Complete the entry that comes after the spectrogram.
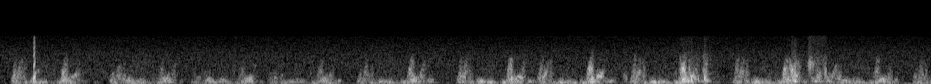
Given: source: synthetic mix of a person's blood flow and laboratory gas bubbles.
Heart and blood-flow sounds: Doppler ultrasound of blood flow; precordium
0.31-0.39 s: bubbles
6.79-7.13 s: bubbles
7.87-8.01 s: bubbles
8.07-8.28 s: bubbles
From the record:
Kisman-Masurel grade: 123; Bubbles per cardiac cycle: 1 to 2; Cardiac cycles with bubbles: 10 to 50%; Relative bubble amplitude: loud (0.450 to 0.775); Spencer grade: 2 (many but less than half of the cardiac periods contain bubble signals, singularly or in groups); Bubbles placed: anywhere in the cardiac cycle

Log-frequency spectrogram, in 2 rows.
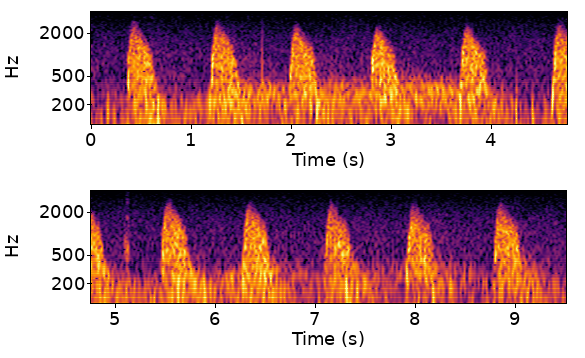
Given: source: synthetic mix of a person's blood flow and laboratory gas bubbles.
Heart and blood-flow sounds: Doppler ultrasound of blood flow; subclavian vein
5.06-5.16 s: bubbles
From the record:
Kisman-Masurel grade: 111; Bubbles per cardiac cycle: 1 to 2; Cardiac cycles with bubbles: 1 to 10%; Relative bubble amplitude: barely perceptible (0.100 to 0.250); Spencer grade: 1 (occasional bubble signal discernible with the cardiac motion signal, with majority of cardiac periods free of bubbles); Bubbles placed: anywhere in the cardiac cycle

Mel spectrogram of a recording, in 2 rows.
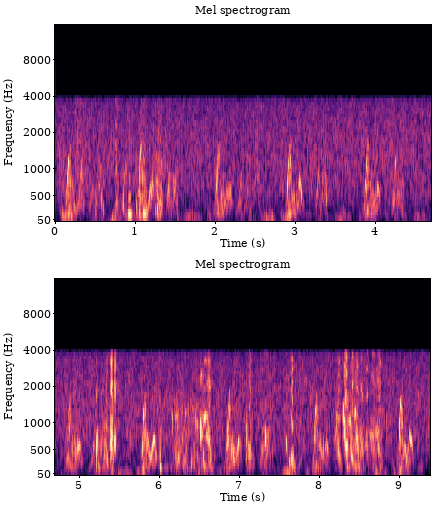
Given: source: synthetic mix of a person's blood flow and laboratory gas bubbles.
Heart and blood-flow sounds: Doppler ultrasound of blood flow; precordium
0.49-0.64 s: bubbles
0.74-1.18 s: bubbles
1.21-1.38 s: bubbles
5.18-5.49 s: bubbles
5.96-6.71 s: bubbles
7.06-7.21 s: bubbles
7.28-7.37 s: bubbles
7.52-7.91 s: bubbles
8.17-8.79 s: bubbles
From the record:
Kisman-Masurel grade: 233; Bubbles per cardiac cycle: several, 3 to 8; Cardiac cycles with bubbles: 50 to 99%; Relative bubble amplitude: loud (0.450 to 0.775); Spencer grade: 3 (all of the cardiac periods contain showers or single bubble signals, but not dominating or overriding the cardiac motion signals); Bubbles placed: only in the low amplitude regions of the cardiac cycle

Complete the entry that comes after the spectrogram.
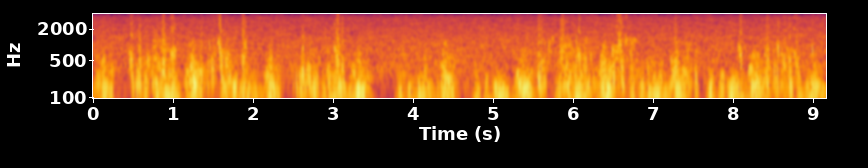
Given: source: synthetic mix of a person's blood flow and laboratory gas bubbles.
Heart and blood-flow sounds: Doppler ultrasound of blood flow; precordium
0.43-1.07 s: bubbles
1.30-1.94 s: bubbles
2.46-3.19 s: bubbles
5.52-6.32 s: bubbles
6.46-6.80 s: bubbles
6.90-6.96 s: bubbles
7.16-7.57 s: bubbles
8.03-8.16 s: bubbles
8.38-8.86 s: bubbles
8.95-9.06 s: bubbles
From the record:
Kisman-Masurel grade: 332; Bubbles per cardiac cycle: rolling drumbeat, 9 or more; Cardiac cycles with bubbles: 50 to 99%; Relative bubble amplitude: moderate (0.250 to 0.450); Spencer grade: 3 (all of the cardiac periods contain showers or single bubble signals, but not dominating or overriding the cardiac motion signals); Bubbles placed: only in the low amplitude regions of the cardiac cycle

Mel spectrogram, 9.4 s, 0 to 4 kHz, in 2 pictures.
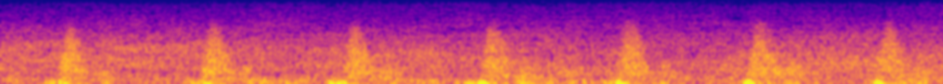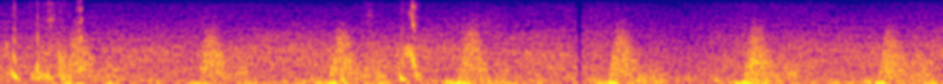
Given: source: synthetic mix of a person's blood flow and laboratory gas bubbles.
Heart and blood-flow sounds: Doppler ultrasound of blood flow; subclavian vein
4.73-5.17 s: bubbles
6.52-6.65 s: bubbles
6.69-6.85 s: bubbles
From the record:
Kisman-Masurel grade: 212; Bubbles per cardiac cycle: several, 3 to 8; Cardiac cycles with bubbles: 1 to 10%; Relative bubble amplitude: moderate (0.250 to 0.450); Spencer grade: 1 (occasional bubble signal discernible with the cardiac motion signal, with majority of cardiac periods free of bubbles); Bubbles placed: anywhere in the cardiac cycle

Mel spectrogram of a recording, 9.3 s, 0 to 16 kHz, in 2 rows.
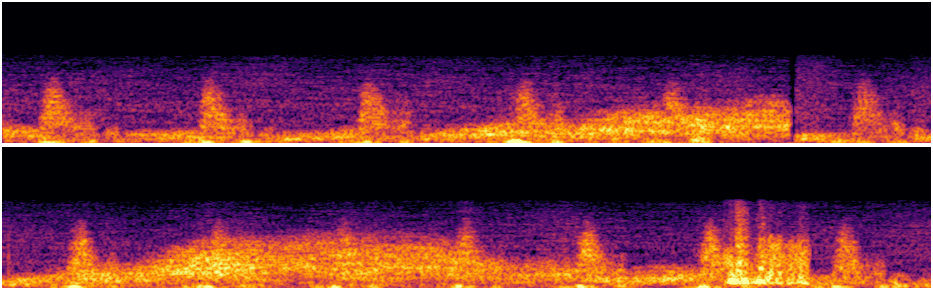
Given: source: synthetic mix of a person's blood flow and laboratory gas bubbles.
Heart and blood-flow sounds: Doppler ultrasound of blood flow; subclavian vein
8.24-8.69 s: bubbles
From the record:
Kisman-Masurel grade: 113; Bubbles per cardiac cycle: 1 to 2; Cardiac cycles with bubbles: 1 to 10%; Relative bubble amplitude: loud (0.450 to 0.775); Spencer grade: 1 (occasional bubble signal discernible with the cardiac motion signal, with majority of cardiac periods free of bubbles); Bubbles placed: anywhere in the cardiac cycle

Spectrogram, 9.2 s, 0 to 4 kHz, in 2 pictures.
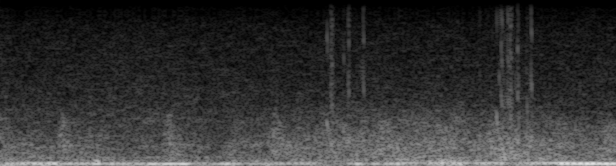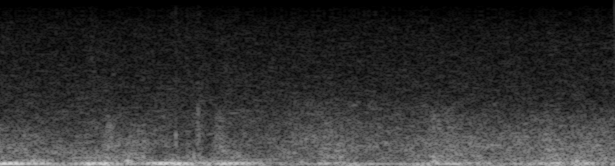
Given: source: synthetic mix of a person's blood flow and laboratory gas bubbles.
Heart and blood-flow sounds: Doppler ultrasound of blood flow; subclavian vein
2.45-2.80 s: bubbles
3.58-4.05 s: bubbles
5.90-6.17 s: bubbles
From the record:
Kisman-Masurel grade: 221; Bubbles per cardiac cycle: several, 3 to 8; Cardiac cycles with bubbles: 10 to 50%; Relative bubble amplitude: barely perceptible (0.100 to 0.250); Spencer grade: 2 (many but less than half of the cardiac periods contain bubble signals, singularly or in groups); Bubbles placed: anywhere in the cardiac cycle

